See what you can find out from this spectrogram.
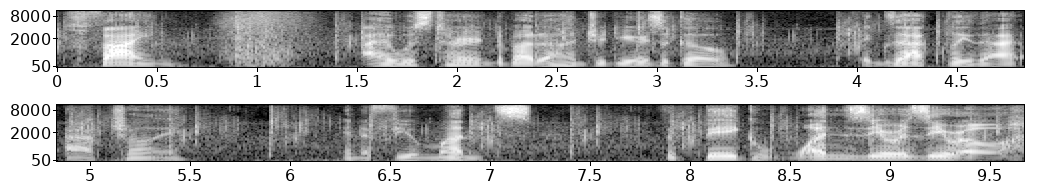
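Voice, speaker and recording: Man playing a deep, gravelly, cocky male vampire. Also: unhurried, pauses often, a little mellow, a little hiss or hum. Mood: teasing, cocky. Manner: smug, taunting, drawling, playfully menacing. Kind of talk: intimate roleplay audio drama.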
